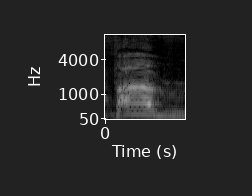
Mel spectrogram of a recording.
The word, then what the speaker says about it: Favre: Favre. It's exactly how it's pronounced.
